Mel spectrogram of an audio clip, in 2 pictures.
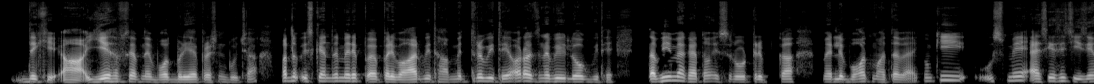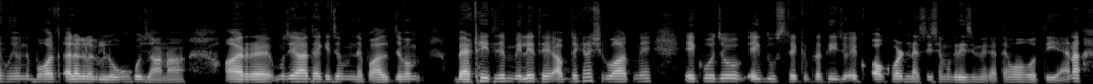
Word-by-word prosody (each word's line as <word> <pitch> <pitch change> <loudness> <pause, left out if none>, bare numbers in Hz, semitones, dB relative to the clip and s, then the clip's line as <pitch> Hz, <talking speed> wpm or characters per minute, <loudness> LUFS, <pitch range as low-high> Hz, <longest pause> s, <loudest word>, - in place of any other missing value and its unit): देखिए 130 -1 0
हाँ, - - +6
ये 135 +5 +6
सबसे 135 0 -1
आपने 125 -1 -1
बहुत 115 +1 +1
बढ़िया 115 +1 +4
प्रश्न 110 +2 -4
पूछा। 110 +3 -6 0.3
मतलब 170 +2 +2
इसके 155 +2 +1
अंदर 150 +1 0
मेरे 155 0 +4
प 130 - +6
परिवार 120 0 +6
भी 135 +1 -3
था, 120 -2 -5
मित्र 130 +5 -1
भी 150 -1 +2
थे 135 - +3
और 160 +2 +3
अजनबी 145 -1 +3
लोग 130 -2 +1
भी 120 - -7
थे। 110 - -6 0.4
तभी 160 +8 +6
मैं 180 -2 +2
कहता 135 0 +1
हूँ 140 - -5
इस 135 - -6
रोड 125 0 -2
ट्रिप 125 -1 -1
का 125 0 +1 0.3
मेरे 125 0 -1
लिए 130 - +2
बहुत 135 +4 -2
महत्व 120 -2 -2
है - - -3
क्योंकि 195 - -3 0.2
उसमें 180 -8 -4
ऐसी-ऐसी 155 +1 +1
चीज़ें 135 -2 -3
हुई 130 -2 -8
हमने 130 0 -7
बहुत 125 +1 +1
अलग-अलग 125 -1 +3
लोगों 115 0 -3
को 125 0 -2
जाना, 110 -1 -4 0.5
और 120 0 +5
मुझे 130 +1 -3
याद 130 0 +4
है 125 - +2
कि 125 +1 -5
जब 125 0 -6
नेपाल 115 0 +1
जब 125 0 -1
हम 125 0 -6 0.4
बैठे 125 +5 +5
ही - - +3
थे 145 - +1
मिले 140 +1 +1
थे, 130 - 0
अब 125 - 0
देखे 140 +4 -4
ना - - -1
शुरुआत 130 -3 +1
में 145 +1 -8 0.4
एक 145 0 0
वो 145 0 -1
जो 145 -2 -2
एक-दूसरे 130 0 -3
के 125 - -16
प्रति 125 +1 -5
जो 130 - -5
एक - - -18
ऑकवर्डनेस 120 -2 -1
जिसे 115 +1 -9
हम 120 - -10
अंग्रेज़ी 115 -1 -2
में 115 -1 -9
कहते 105 +2 -8
हैं 115 - -6
वो 115 - -2
होती 110 -1 -4
है, 105 - -6
है - - -4
ना? 150 - +6
125 Hz, 240 wpm, -25 LUFS, 120-140 Hz, 0.5 s, हाँ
